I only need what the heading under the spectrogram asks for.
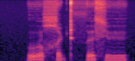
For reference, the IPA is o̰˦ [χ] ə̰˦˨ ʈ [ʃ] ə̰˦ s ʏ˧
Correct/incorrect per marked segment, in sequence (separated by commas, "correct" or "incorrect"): correct, incorrect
